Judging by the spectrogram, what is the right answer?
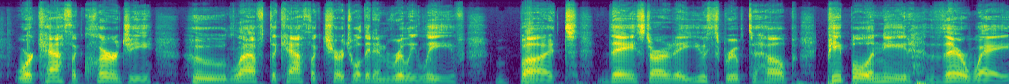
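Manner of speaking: usual speaking voice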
